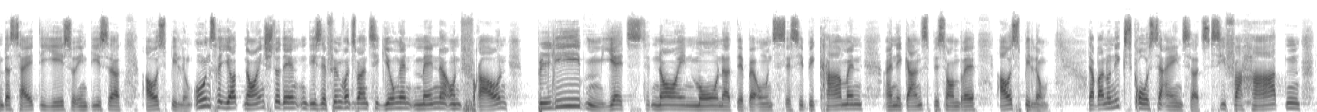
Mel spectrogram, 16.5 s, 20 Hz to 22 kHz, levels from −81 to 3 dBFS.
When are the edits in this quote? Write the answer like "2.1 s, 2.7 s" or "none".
9.8 s, 13.6 s, 15.1 s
